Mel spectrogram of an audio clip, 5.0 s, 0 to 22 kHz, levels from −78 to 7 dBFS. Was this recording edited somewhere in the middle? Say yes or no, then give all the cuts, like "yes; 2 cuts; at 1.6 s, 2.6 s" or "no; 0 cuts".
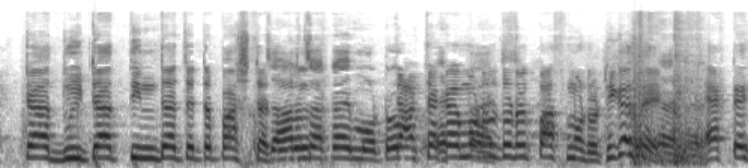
no; 0 cuts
